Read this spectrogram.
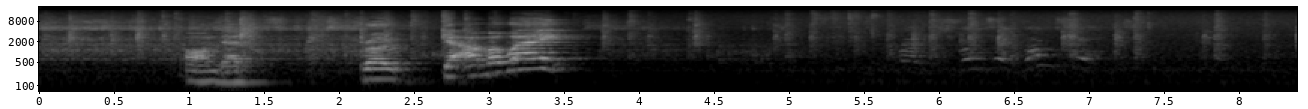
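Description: A young man talks excitedly into a close microphone.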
